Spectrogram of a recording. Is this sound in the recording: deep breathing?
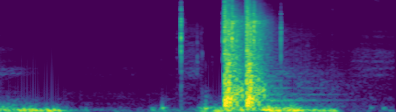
no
